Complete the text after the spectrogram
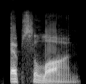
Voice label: "epsilon", American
